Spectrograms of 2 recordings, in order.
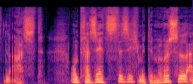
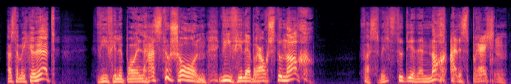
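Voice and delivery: higher, louder scolding questions; angry scolding; 4 semitones higher, 8 dB louder than usual. A narrator's reading. Elephant scolding the climber about his bumps, angry. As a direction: scold him like a furious guardian. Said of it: "Jetzt werde ich wirklich böse".

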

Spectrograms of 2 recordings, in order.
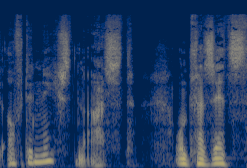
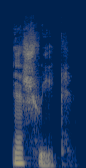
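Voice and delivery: ordinary delivery

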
